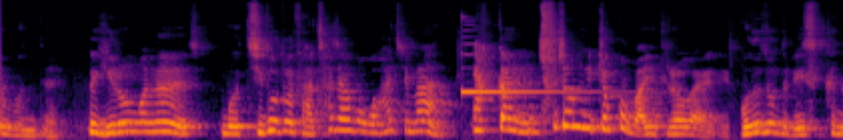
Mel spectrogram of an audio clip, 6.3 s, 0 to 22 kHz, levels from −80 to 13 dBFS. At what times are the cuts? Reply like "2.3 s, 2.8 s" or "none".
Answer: none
